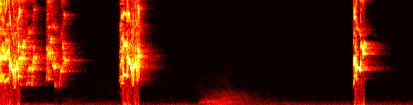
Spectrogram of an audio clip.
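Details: Lovebird voice meant to prompt other lovebirds to sing: three short, harsh squawks spaced well apart, with a faint low murmur between them.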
